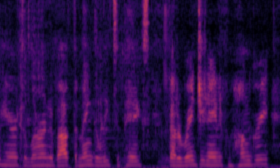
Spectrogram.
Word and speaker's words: Mangalitsa: Mangalita rhymes with pizza.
